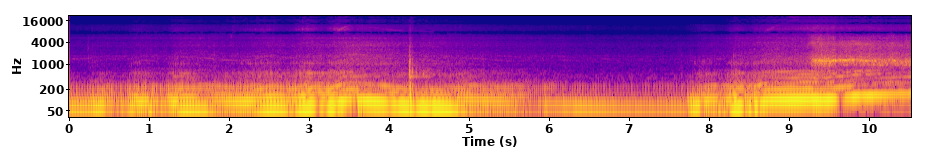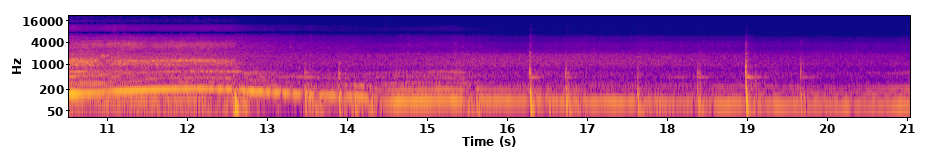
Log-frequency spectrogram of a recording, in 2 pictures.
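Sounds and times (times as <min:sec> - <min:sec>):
turbo car engine revving: 0:00.0 - 0:05.5.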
